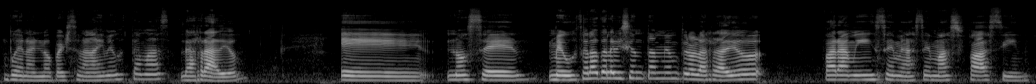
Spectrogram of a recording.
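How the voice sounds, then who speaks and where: A woman's voice: mid-range voice, steady tone, measured pace, a bit bright. A young woman giving straightforward, explanatory answers as a guest in a conversational interview. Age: young adult. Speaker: interview guest, radio production student.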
